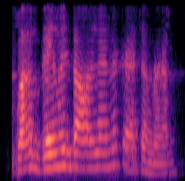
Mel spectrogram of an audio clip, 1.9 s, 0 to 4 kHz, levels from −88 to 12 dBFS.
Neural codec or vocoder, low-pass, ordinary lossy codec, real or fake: codec, 24 kHz, 0.9 kbps, WavTokenizer, medium music audio release; 3.6 kHz; none; fake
